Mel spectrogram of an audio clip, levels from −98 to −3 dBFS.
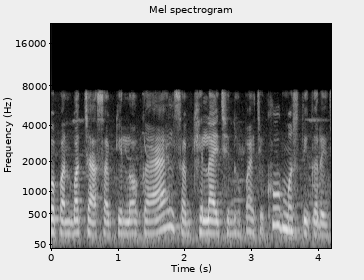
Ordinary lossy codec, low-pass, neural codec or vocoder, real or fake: none; 7.2 kHz; none; real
